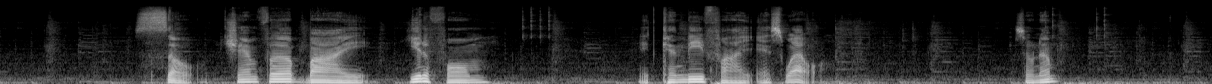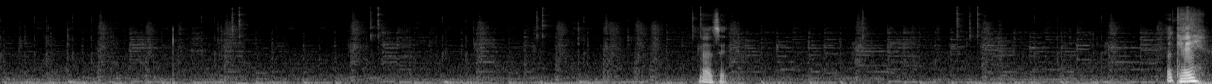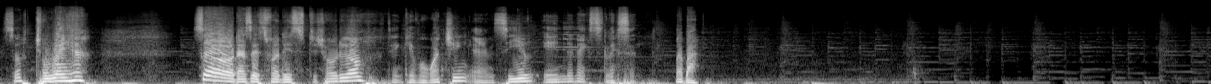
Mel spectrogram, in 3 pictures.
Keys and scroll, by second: 9.0 2, 19.3 w.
